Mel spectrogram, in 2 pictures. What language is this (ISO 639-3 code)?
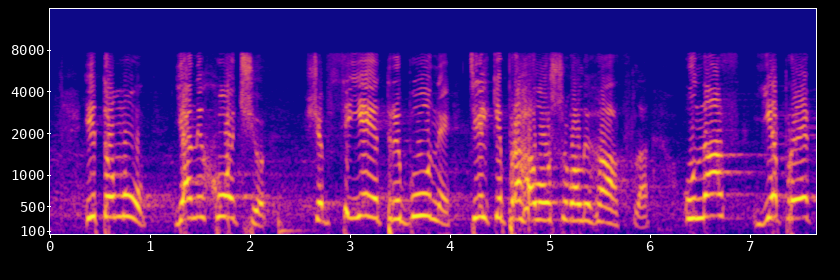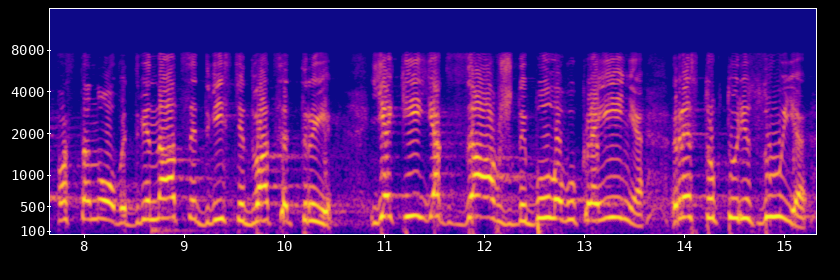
ukr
